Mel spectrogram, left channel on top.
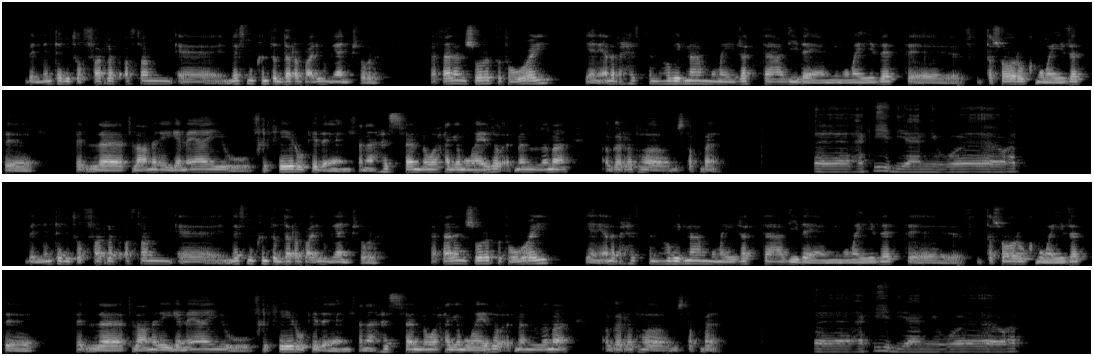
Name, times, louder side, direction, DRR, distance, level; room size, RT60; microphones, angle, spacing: voice 1, 0.2-3.8 4.3-5.5 5.8-11.2 11.6-16.6 16.9-18.1, left 1 dB, 20° left, 0.8 m, -29 dB
voice 2, 19.0-21.0, left 2 dB, 60° left, 1.6 m, -36 dB
7.6 x 7.6 x 3.3 m
head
